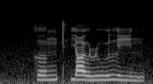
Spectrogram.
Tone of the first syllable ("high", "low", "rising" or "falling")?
rising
